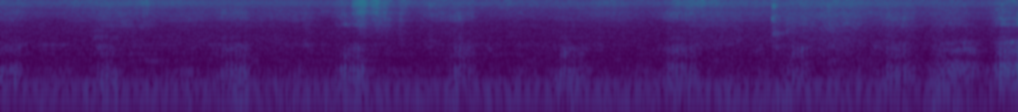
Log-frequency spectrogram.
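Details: Stella the cat purring loudly, rhythmic low throbbing bursts repeating a little under once per second over a constant droning hum, with occasional faint rustles.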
